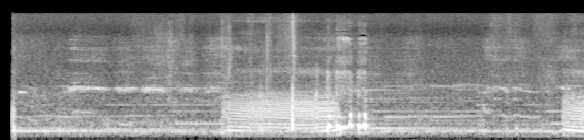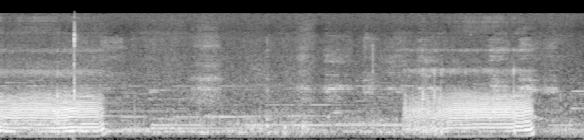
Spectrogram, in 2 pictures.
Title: Pug Snoring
